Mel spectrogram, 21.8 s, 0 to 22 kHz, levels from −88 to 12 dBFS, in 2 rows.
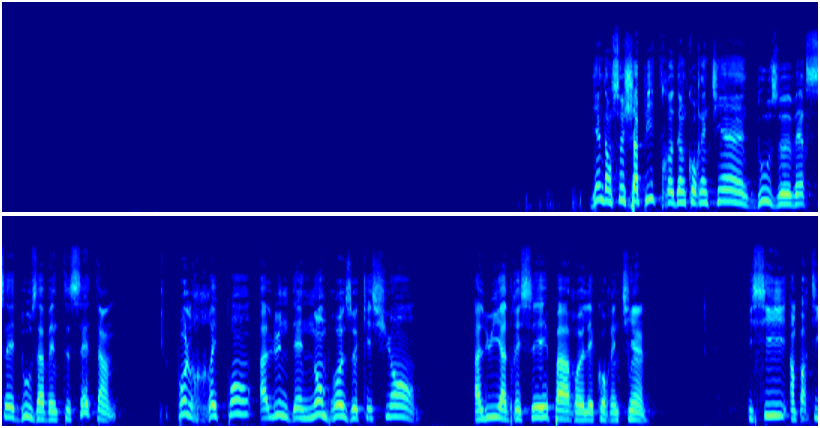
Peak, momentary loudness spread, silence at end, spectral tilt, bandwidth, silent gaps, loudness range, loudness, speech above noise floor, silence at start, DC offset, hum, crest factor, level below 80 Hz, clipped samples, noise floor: -24 dBFS; 8 LU; 0 s; -4 dB/octave; 14 kHz; none; 4 LU; -43 LUFS; over 47 dB; 7.85 s; under 0.1%; none; 24 dB; -88 dBFS; under 0.1%; under -90 dBFS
